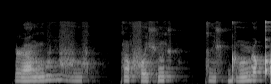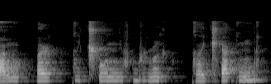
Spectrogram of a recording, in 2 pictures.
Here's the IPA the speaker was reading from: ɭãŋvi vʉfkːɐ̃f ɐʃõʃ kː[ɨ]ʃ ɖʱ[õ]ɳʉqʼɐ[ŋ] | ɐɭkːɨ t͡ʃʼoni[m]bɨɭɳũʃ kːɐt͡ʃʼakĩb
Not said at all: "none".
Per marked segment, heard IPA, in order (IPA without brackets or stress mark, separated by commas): ɨ, ũ, ŋ, f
